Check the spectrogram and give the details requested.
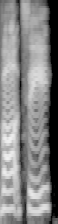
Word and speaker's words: Vaci: My surname is Vaci, which I'm sure will be written somewhere. Yeah. So it's pronounced Vaci, just because nobody can ever pronounce it.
